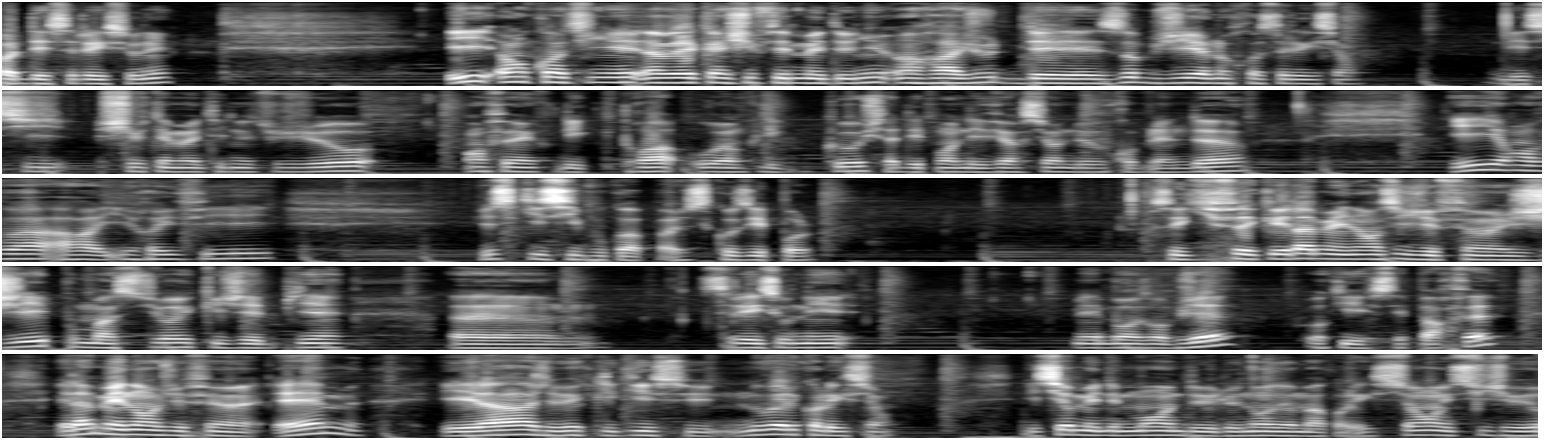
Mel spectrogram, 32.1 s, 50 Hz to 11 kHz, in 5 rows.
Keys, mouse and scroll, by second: 0.0-0.6 scroll down 3, 1.4-5.8 shift+right drag, 7.8-10.8 shift+right drag, 14.9-15.7 shift+right drag, 15.7-16.2 scroll down 4, 16.6 scroll up 2, 18.1-19.2 scroll down 1, 19.2 g.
